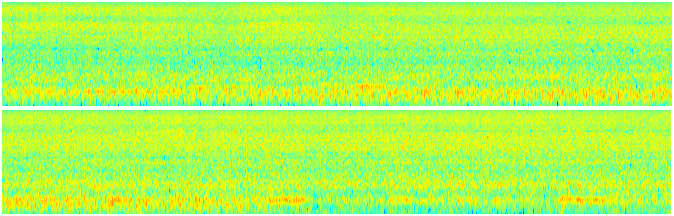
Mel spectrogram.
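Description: A laser marking machine buzzes and hisses steadily.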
